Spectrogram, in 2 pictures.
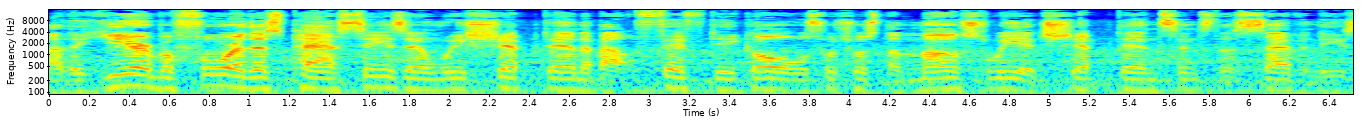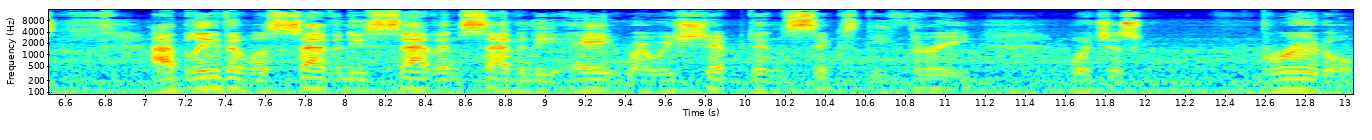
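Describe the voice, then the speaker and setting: This man has an American accent and a medium pitch. He talks at a moderate pace with fairly even intonation over noticeable background noise. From USA. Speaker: football fan channel host. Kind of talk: opinion vlog, season review. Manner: casual, many fillers.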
